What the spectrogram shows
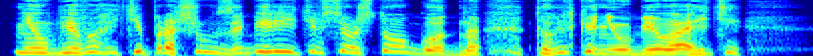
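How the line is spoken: Sobbing plea. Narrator (Russian): Рыдая, молила Фелиция

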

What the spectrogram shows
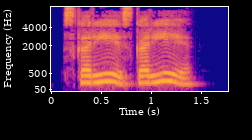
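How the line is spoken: Group exhaling together. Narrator (Russian): Ребята с передовой это заметили и выдохнули разом

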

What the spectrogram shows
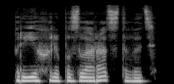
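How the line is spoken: Calm question. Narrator (Russian): спокойно спросила она

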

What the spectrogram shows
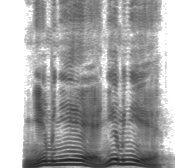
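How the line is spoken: Shouting over everyone. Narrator (Russian): закричал я, стараясь всех переорать

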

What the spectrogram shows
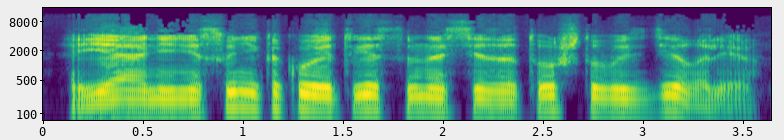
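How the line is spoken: Grim statement. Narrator (Russian): мрачно заявил Харли

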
